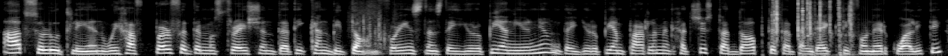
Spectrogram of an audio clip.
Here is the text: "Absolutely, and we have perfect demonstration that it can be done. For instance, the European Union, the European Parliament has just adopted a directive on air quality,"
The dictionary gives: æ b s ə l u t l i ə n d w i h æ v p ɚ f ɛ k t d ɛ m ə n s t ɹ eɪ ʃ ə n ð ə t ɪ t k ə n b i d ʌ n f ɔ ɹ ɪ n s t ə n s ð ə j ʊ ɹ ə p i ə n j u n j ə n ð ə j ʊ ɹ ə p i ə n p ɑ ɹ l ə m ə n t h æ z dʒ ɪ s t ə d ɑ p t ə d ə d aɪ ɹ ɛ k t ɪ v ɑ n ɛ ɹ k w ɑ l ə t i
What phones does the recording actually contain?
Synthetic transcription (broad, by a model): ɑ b s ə l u t l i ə n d w i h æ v p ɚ f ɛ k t d ɛ m ə n s t ɹ eɪ ʃ ə n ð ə t ɪ t k ə n b i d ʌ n f ɔ ɹ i n s t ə n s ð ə j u ɹ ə p i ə n j u n j ə n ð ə j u ɹ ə p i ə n p ɑ ɹ l ə m ə n t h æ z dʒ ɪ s t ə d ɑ p t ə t ə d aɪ ɹ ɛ k t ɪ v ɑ n ɛ ɹ k w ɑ l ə t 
